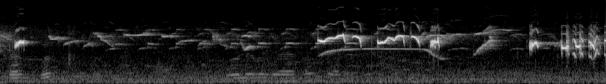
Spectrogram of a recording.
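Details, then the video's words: Oriental magpie-robin song used as therapy to make other kacer birds aggressive: a loud opening chirp, quiet soft whistles, then strong wavering whistled phrases and a closing burst of fast harsh chattering notes. "suara burung kacer gacor ini paling ampuh buat terapi burung kacer agar emosi jadikan kacer bukor"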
